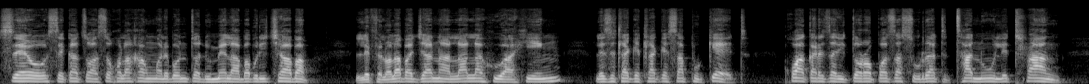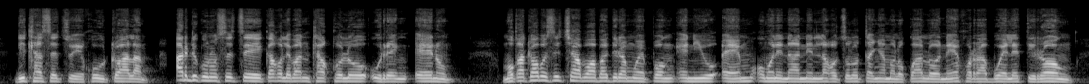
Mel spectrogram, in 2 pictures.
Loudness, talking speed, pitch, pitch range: -18 LUFS, 185 wpm, 140 Hz, 130-145 Hz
